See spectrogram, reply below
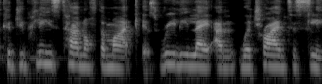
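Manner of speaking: usual speaking voice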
